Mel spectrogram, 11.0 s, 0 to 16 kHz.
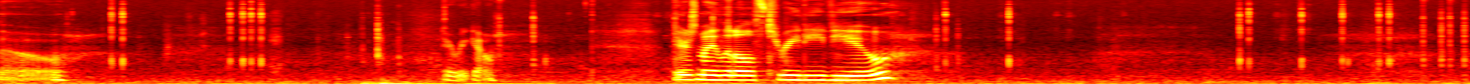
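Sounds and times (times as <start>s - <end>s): computer mouse and keyboard clicks: 0.8s - 1.0s, 1.7s - 3.1s, 3.7s - 4.2s, 7.0s - 7.7s, 9.2s - 11.0s.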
